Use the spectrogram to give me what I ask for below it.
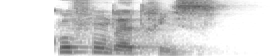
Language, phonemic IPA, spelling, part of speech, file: French, /kɔ.fɔ̃.da.tʁis/, cofondatrice, noun, LL-Q150 (fra)-cofondatrice.wav
- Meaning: female equivalent of cofondateur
